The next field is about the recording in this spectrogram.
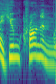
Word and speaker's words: Hume Cronyn: Yeah, Hume Cronyn was the guy that adapted the screenplay.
